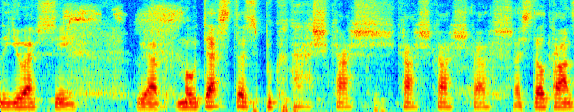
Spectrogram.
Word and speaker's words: Bukauskas: Tell us it. Bukauskas. You lot said it wrong.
